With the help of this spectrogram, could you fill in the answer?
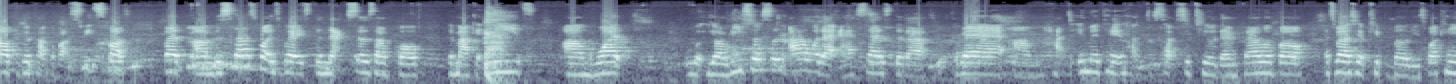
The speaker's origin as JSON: {"language": "English", "country": "Malaysia", "said": "I'm from Malaysia"}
